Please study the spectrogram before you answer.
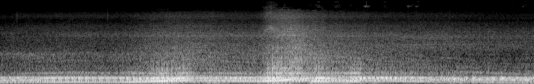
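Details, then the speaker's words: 1994 Infiniti Q45 with aftermarket rear-mount turbo: two clean throttle blips climbing and falling back to a steady idle, no knocking or misfire; the engine runs strong and sounds good. "Anyway, so you can see it sounds run strong. Sounds good."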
